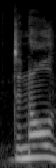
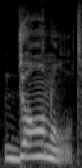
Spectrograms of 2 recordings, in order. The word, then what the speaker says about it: Donal: That was the caretaker, Donald Delaney. Not Donald, mind you. There's no D at the end, so it's pronounced Donal.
